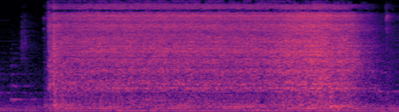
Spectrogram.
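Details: Fiat Punto (Copart purchase) cranking after engine work with a fresh battery: steady high whir for three seconds with no cylinder pulses or firing, spinning freely with zero compression; still no spark, timing suspect.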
